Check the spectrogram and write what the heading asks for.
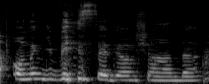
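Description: Giggly, chatty young woman with a high voice. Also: a bit bright. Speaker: reaction vlogger. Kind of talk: casual reaction chat. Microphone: phone camera.

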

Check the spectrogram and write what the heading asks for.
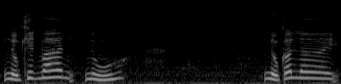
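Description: A woman dubbing a fragile young woman into Thai for a TV drama; she is tearful and apologetic and speaks in halting bursts with polite particles. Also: a little mellow, close to an everyday voice. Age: young adult.

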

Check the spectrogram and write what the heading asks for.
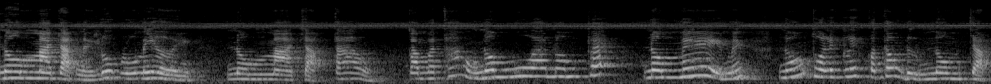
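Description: A woman teacher explaining things to young children in a motherly way, with simple questions and gentle instructions. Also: high voice. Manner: motherly, addresses listeners as her children. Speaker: preschool teacher. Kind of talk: children's lesson to camera. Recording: echoey room, faint background noise.

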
